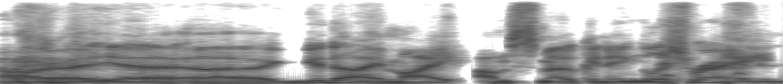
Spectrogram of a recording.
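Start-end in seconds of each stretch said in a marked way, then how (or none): 1.4-3.9 put-on, high, jokey Australian accent. Talking with friends while high, he tries a line in a mock Australian accent. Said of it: "I said in Australian".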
